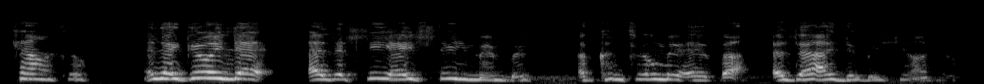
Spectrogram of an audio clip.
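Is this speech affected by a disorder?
Yes: cerebral palsy; from birth.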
